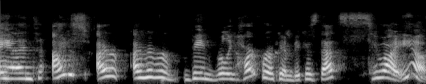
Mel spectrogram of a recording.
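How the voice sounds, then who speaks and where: High-pitched woman with a Texas accent, lively intonation and a moderate pace. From US South, East Texas. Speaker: business owner, PR agency. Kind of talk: casual interview chat.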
